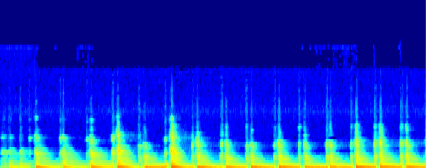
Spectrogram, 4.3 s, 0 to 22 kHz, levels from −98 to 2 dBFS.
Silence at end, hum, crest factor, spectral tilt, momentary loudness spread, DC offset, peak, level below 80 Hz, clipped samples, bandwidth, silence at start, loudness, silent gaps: 0 s; none; 18 dB; -8 dB/octave; 5 LU; under 0.1%; -8 dBFS; -38 dBFS; under 0.1%; 7.2 kHz; 0 s; -29 LUFS; none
